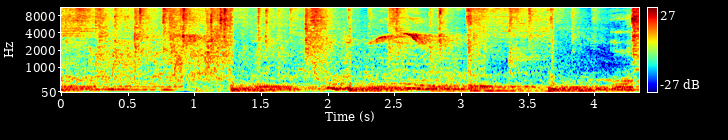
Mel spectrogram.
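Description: Live band playing an instrumental passage: electric bass line and drum kit carrying a steady groove, with electric guitar.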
